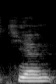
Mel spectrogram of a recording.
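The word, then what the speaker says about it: 天: This is tian, and it's first tone, and it means heaven.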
